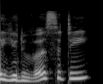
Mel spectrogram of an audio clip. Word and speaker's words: university: a horse a hole also a university a union a european a eu a unicorn a useful article because these words university union european eu unicorn useful begin with a consonant sound similarly we see a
